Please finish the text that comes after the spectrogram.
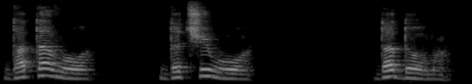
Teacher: And in speech it's pronounced as да.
